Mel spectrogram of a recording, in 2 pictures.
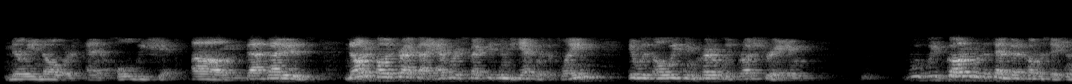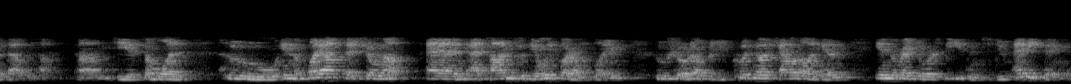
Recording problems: off-mic speech; far
room echo; noticeable; dies away in 0.6 s
phone-call audio; nothing above 3 kHz

